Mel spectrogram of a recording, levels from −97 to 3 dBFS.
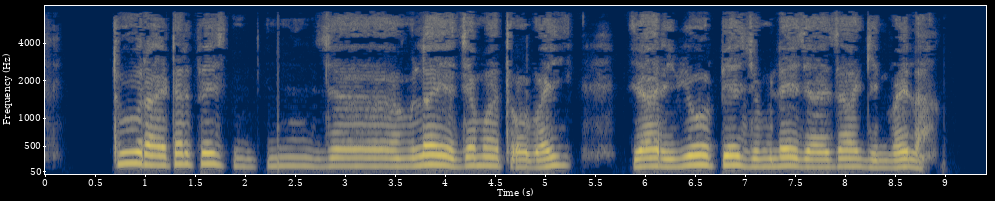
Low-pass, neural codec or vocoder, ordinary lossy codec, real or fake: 7.2 kHz; codec, 16 kHz, 16 kbps, FreqCodec, smaller model; MP3, 32 kbps; fake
